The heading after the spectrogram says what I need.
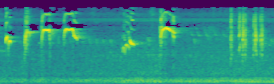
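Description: Oriental magpie-robin singing bright, high whistled notes with sharp upward and downward slides, ending in a quick burst of scratchy chirps, over a faint low hum.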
